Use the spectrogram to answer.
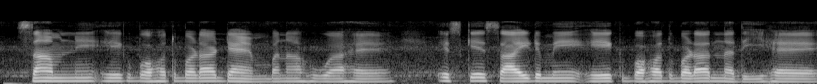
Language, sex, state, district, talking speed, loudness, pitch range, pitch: Hindi, male, Madhya Pradesh, Umaria, 115 wpm, -17 LUFS, 135-150 Hz, 145 Hz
